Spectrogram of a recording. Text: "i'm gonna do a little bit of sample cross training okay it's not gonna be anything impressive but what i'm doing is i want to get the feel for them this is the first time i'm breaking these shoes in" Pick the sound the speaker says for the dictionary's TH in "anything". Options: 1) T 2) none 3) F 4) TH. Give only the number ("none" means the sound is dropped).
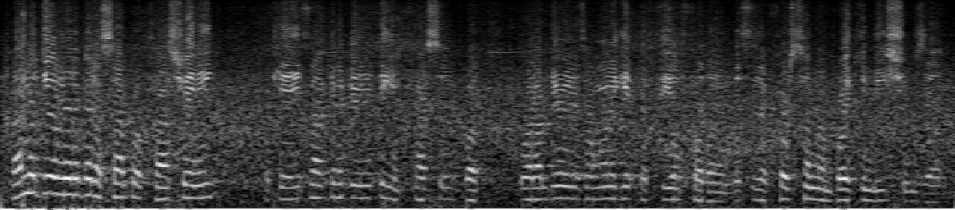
4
